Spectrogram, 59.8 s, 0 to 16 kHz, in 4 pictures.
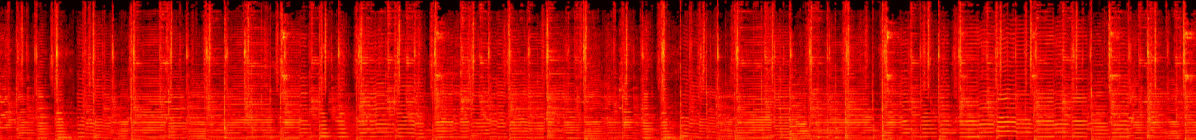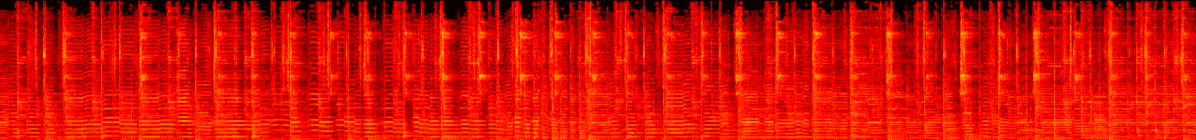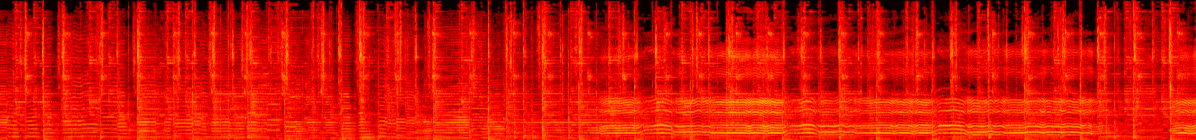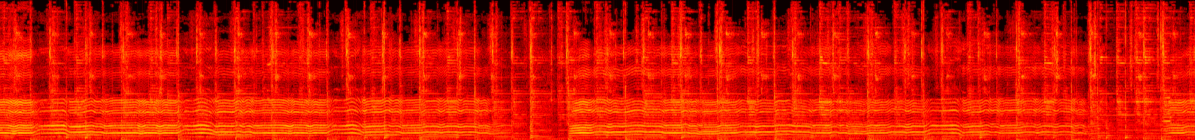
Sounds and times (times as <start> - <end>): Music: 0.0 - 59.7.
